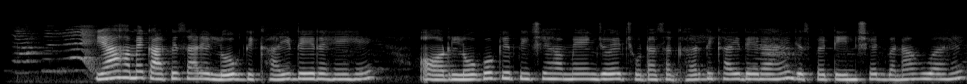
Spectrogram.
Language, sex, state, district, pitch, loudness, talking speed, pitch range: Hindi, female, Uttar Pradesh, Budaun, 245 Hz, -23 LUFS, 180 wpm, 230-265 Hz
